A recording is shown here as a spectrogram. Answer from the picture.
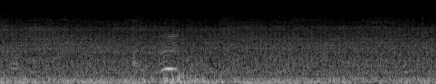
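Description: A dump truck's engine running with a steady low rumble, with voices in the background and a brief call about halfway through.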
